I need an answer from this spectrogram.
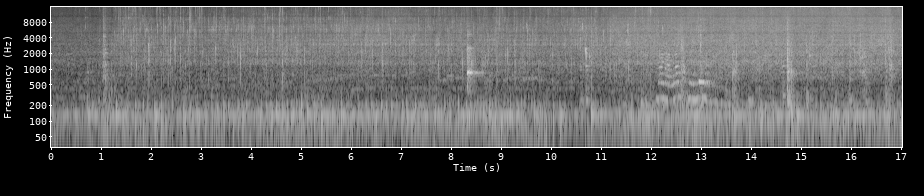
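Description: Chopped onion and green capsicum sizzling in hot oil in a wok as they are stir-fried with a metal spatula. The sizzle picks up about a second in as the capsicum goes in. A few sharp clacks come from the spatula striking the pan.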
